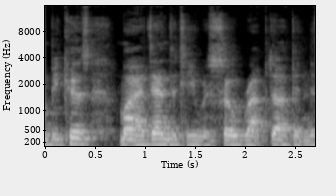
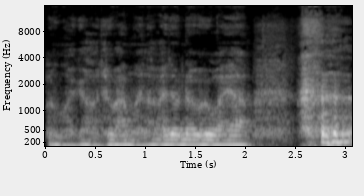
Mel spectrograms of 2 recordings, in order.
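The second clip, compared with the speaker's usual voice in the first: mock freaking-out, slow, drawn-out panicked voice. Recalling standing there early in the morning, the speaker re-enacts their panic: retelling a panic. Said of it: "I just started freaking out, panicking".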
